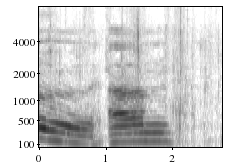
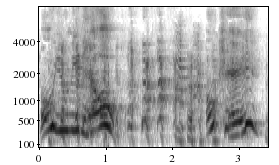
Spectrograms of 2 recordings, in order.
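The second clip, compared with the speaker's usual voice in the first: very high, loud teasing reply; mock surprise; 12 dB louder than usual. Player answering a plea for help, high and teasing. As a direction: answer the plea with exaggerated, amused pitch.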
